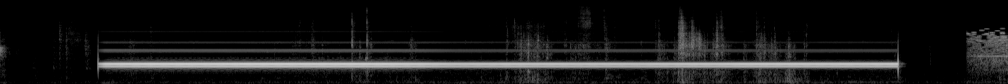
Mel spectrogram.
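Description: A loud, steady two-tone alert sounds through a small loudspeaker.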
